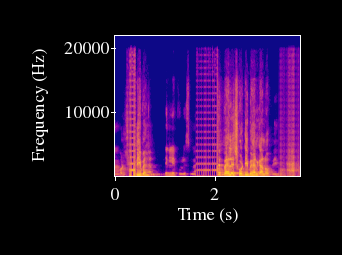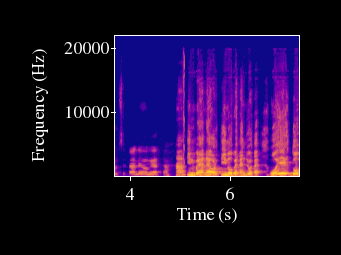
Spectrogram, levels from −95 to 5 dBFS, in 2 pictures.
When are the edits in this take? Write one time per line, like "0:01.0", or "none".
0:05.1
